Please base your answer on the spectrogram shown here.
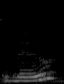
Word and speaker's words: Lugh: a very multitasking god lou is spelled l-u-g-h and um you know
